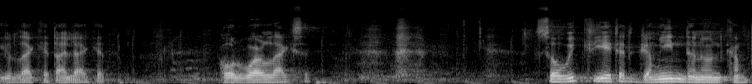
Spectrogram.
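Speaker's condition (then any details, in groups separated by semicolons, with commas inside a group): No condition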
